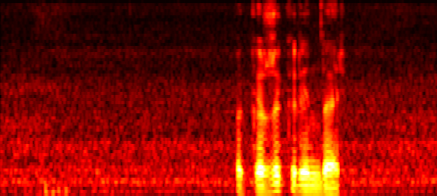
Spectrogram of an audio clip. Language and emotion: Russian, neutral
